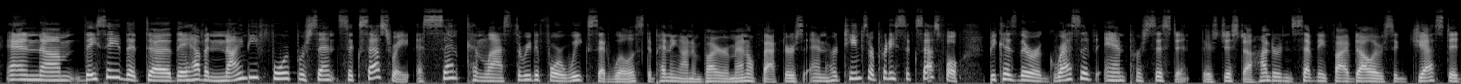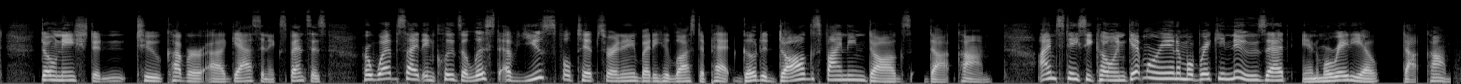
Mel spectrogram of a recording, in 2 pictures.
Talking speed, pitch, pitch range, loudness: 155 wpm, 185 Hz, 150-225 Hz, -19 LUFS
